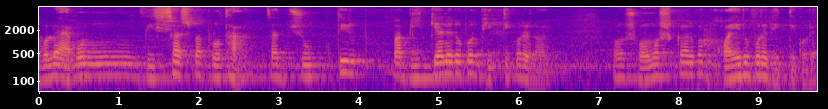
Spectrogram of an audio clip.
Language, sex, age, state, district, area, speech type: Bengali, male, 18-30, West Bengal, Kolkata, urban, spontaneous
